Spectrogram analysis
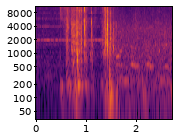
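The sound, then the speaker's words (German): A window being opened in an office: a roughly one-second burst of rattling and scraping with a sharper knock at the end, followed by a faint, quiet background. “Mart ist aufgestanden, hat das Fenster geöffnet und schüttelt die Kaugummischachtel”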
